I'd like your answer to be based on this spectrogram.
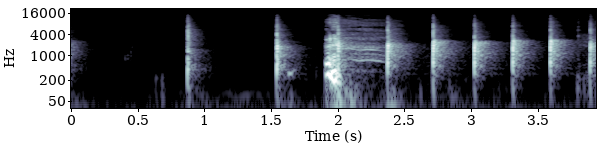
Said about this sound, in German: Alle, die das jetzt zu Hause hören, sind so, kennst du diesen, diesen Appreciation-Applaus, der so anfängt, so.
